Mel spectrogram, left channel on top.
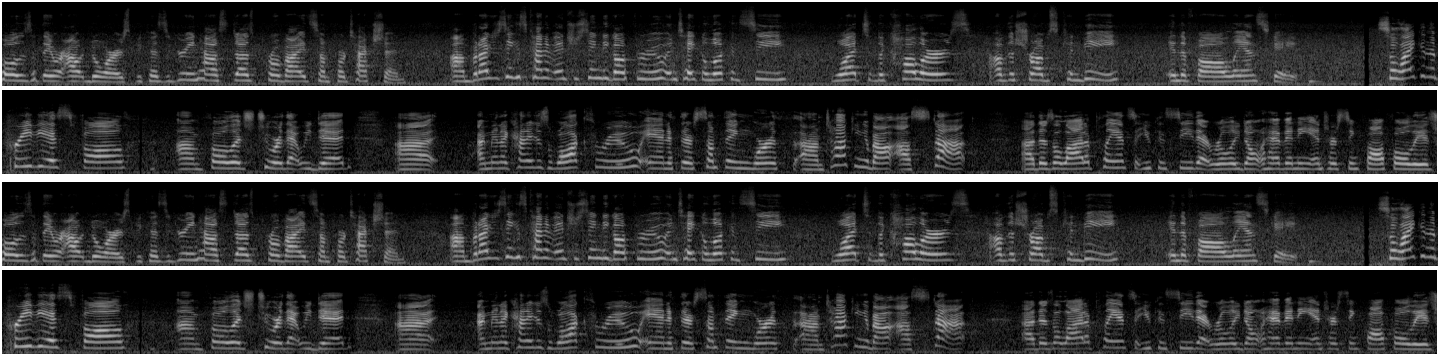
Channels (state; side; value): normal; both; correlation 0.67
